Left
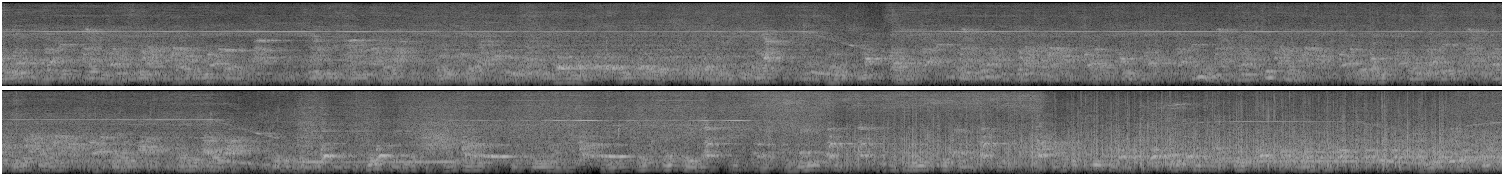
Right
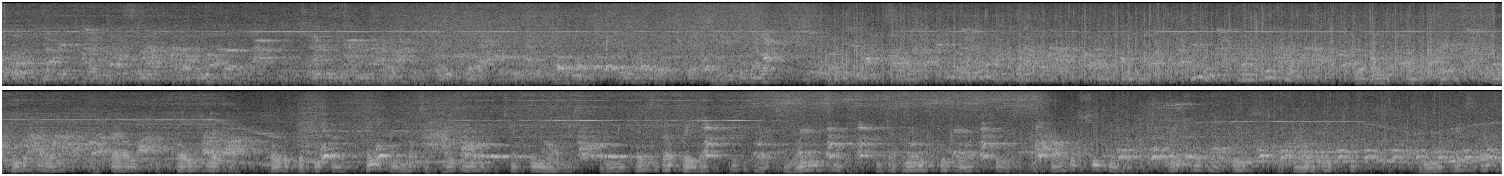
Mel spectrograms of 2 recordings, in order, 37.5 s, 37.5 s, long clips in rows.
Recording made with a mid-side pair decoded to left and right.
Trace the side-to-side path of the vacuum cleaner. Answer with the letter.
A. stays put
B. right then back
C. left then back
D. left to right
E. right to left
A.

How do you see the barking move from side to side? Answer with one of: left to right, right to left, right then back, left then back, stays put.
stays put.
